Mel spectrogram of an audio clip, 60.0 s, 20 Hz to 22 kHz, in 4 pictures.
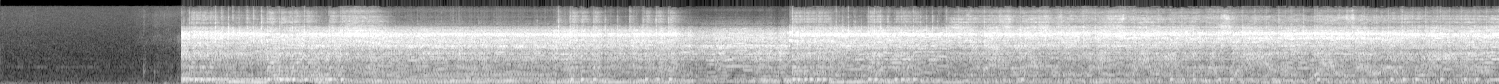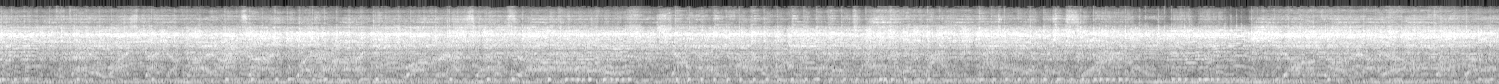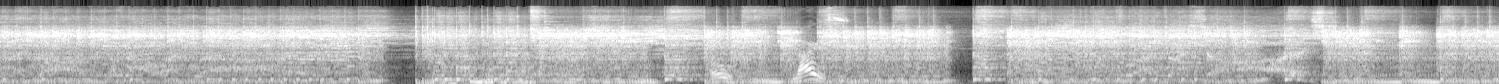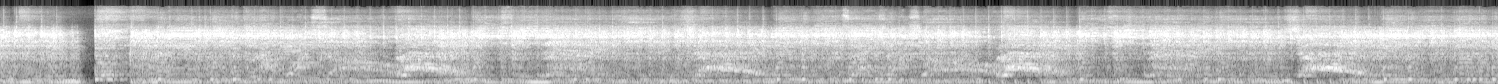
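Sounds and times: drum kit: 0:01.8 - 0:07.1, 0:07.8 - 0:59.9
distorted electric guitars: 0:01.8 - 0:59.9.

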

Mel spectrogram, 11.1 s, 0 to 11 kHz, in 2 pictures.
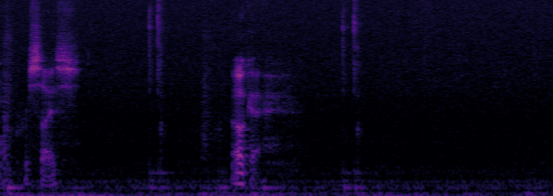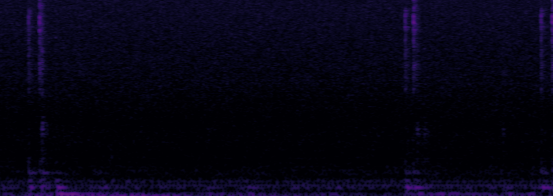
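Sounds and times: computer mouse clicks: 0:01.5 - 0:01.7, 0:03.4 - 0:03.7, 0:05.8 - 0:06.2, 0:09.6 - 0:09.8.

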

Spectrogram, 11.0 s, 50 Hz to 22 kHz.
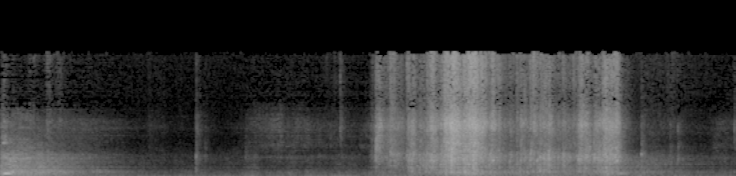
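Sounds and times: steady low hum: 0:00.0 - 0:11.0
meat packaging rustling: 0:05.6 - 0:09.4.

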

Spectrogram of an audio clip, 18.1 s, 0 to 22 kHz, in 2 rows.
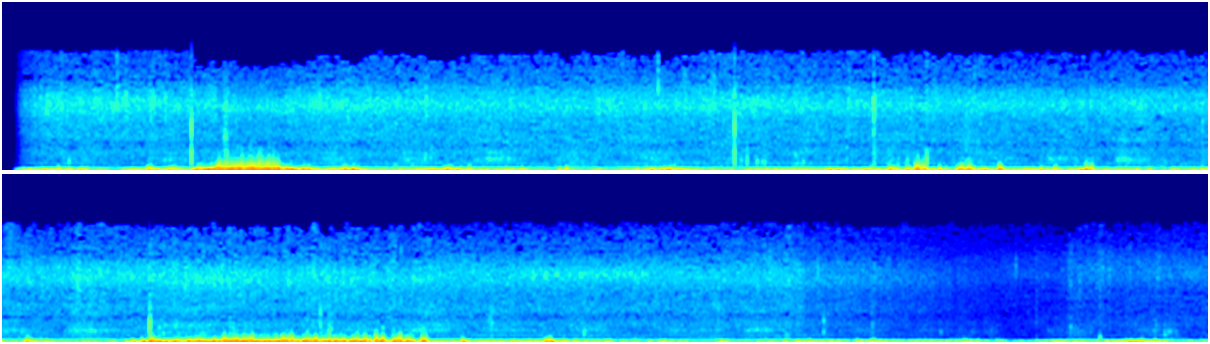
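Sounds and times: wind buffeting microphone: 0:00.1 - 0:18.0.

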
